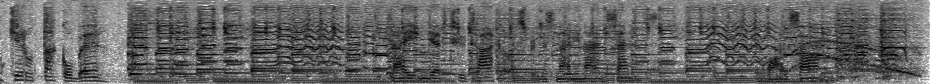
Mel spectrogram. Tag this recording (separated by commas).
Speech, Music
